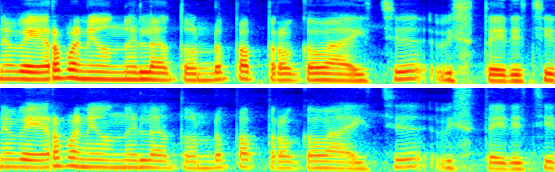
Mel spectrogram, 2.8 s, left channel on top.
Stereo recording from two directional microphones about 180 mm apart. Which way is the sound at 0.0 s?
35° left (ahead or behind).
